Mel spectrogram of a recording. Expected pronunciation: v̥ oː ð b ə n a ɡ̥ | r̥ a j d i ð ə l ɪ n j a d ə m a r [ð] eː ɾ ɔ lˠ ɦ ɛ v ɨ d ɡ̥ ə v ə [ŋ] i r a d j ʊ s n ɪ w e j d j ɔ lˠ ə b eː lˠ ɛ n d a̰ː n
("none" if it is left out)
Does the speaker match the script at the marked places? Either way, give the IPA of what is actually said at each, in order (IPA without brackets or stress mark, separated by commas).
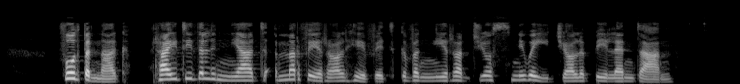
v, ŋ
